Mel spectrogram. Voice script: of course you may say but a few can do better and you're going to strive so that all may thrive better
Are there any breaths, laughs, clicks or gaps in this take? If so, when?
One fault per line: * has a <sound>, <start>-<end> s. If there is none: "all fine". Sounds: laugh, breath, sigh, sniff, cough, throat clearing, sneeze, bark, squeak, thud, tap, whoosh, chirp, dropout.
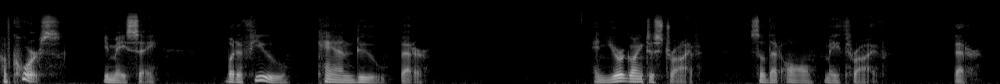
all fine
